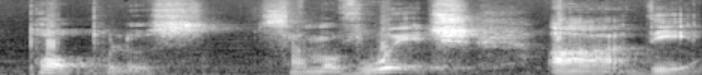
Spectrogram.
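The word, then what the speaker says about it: Populus: the genus called populous or to use actual latin pronunciation populous some of which are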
